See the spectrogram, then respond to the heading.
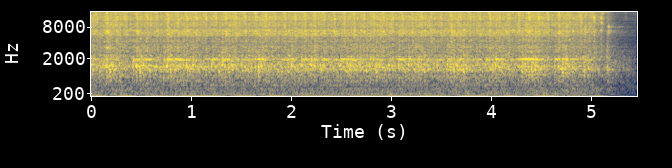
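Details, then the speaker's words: Arctic Cat 7000 snowmobile, Yamaha 1049cc triple, about 12,000 miles, side cover off, stalls seconds after start: low loose rattling throb at slow idle, almost like a miss; clutch rattle at low rpm, valve adjustment suspected for stalling. "What you're hearing is a clutch rattling. I got the side cover off the other side, just clutch noise. But yeah, when it gets down to low RPMs like that, it really makes the clutch rattle."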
